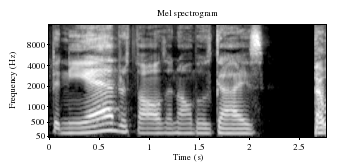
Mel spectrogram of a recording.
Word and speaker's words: Neanderthal: die phone x-ray so I thought like the Neanderthals and all those guys that was it not the beginning iPhone one I don't - mm-hmm and then now guess what we evolved from the Neanderthals you might have heard of human-like species called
